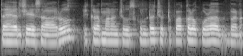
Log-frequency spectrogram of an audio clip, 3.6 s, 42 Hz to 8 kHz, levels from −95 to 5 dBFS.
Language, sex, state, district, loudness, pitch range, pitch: Telugu, female, Andhra Pradesh, Guntur, -16 LUFS, 165-180 Hz, 170 Hz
